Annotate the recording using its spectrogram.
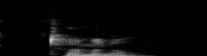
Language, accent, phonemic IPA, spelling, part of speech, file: English, Southern England, /ˈtɜːmɪnəl/, terminal, noun / adjective / verb, LL-Q1860 (eng)-terminal.wav
- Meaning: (noun) A building in an airport where passengers transfer from ground transportation to the facilities that allow them to board airplanes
